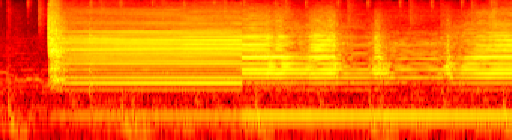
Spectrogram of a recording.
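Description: Corded electric hair clippers switched on about half a second in and buzzing steadily, not yet cutting; the buzz shifts slightly in tone about two seconds in.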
